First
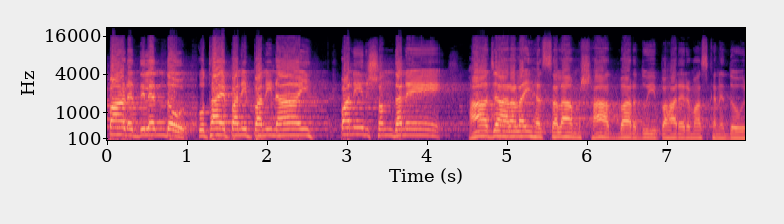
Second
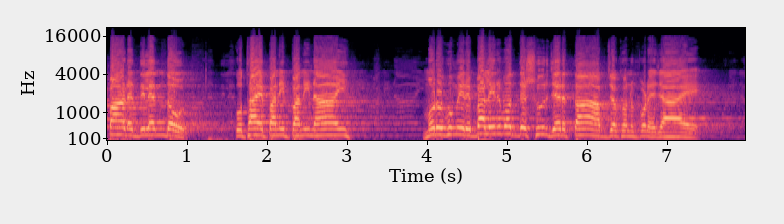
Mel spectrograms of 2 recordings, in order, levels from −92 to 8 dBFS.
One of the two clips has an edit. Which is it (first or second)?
first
